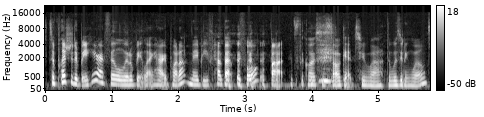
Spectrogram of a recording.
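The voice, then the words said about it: Australian accent. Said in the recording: “I have an accent from Australia.”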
